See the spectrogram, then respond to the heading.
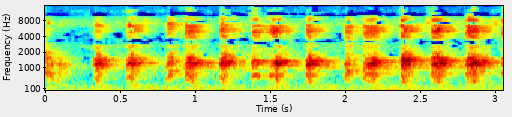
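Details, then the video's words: Chukar partridge giving a steady run of hoarse chuck-chuck notes, evenly spaced and mid-pitched, each note a short nasal cluck. "keklik sesi )partridge sound )звук куропатки )sawt alhajal )chakuur voice birds )صوت الحجل"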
